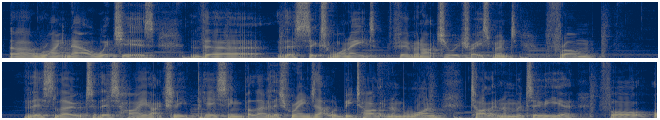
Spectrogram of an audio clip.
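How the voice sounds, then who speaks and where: A man with a gravelly, slightly rough voice hosts a live trading stream. He talks loosely through his charts, full of fillers and restarts. Faint music plays softly behind him. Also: fairly low pitch. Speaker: market analysis livestream host.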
